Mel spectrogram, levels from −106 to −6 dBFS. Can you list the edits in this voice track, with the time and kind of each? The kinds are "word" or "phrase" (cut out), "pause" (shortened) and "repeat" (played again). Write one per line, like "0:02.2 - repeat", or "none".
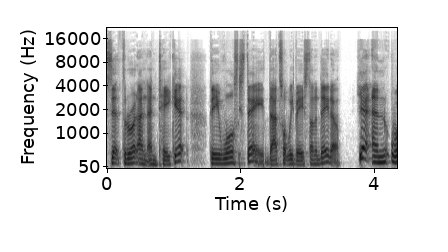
0:02.0 - word
0:02.3 - word
0:02.8 - word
